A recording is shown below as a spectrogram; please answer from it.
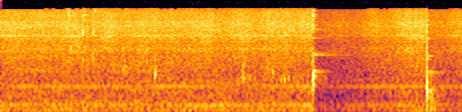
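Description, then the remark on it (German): Hot coffee is poured into cups for a tasting, not filled very full: a steady stream pours for a couple of seconds, then stops abruptly with a light clink; a second brief ceramic tap follows. “Ich gieße mal, ich bin nicht geizig, ich gieße nicht ganz so viel ein, damit er nicht ganz so kochend ist.”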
